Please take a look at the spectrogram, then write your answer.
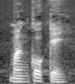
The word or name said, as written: mangkokei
